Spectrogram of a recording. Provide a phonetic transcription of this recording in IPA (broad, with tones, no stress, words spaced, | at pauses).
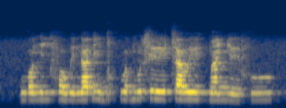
wɔ˨niː˨fɔ˨wɪ˨ na˦ ɗĩ˨ɡu˨kʷa˦ bũ˦seː˦t͡sa˦ βeː˦ɡ͡bã˦ɲeː˨ fuː˦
